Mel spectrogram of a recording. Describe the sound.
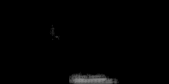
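Mouse click starting a screen share in an online class: a single soft, quiet click, followed right after by a brief low voiced hum.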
